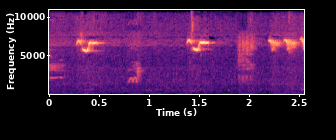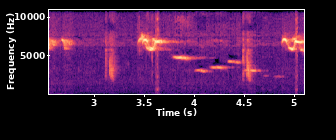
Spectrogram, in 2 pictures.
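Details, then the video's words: High scarlet minivet song used as a lure. Clipped whistled notes and short trills are broken by brief pauses, with a series of small descending whistles near the end. "Hồng hạnh mồi | Tiếng chim hồng hạnh mồi chuẩn | hồng hạnh hót"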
